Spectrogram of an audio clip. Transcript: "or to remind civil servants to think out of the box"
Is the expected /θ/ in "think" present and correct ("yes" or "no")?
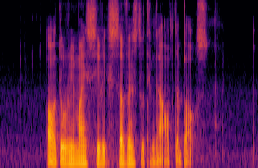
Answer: no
